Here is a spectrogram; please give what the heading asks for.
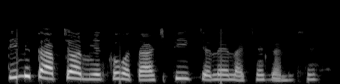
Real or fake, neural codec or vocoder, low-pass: real; none; 5.4 kHz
